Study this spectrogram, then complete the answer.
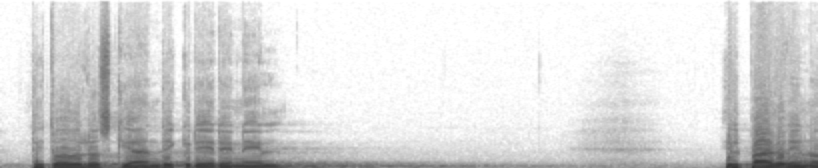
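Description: A man reads out slowly and calmly into a microphone, in a reverberant hall.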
